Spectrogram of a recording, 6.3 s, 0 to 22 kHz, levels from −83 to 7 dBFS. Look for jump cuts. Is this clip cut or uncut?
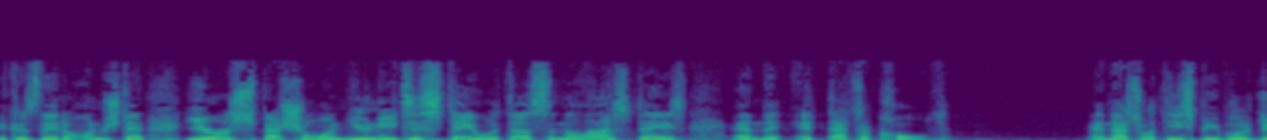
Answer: uncut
